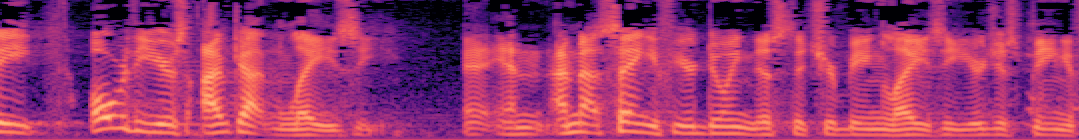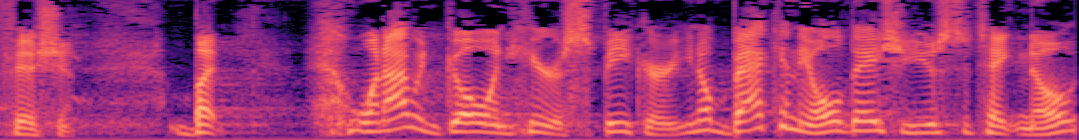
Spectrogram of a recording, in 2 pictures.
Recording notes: Worship Service - Audio.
